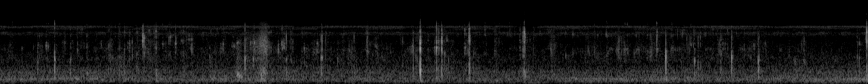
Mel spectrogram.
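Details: Wild raccoons feeding at close range, their eating marked by sharp, irregular clicks and crunchy bites scattered over a steady low hiss of outdoor background.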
